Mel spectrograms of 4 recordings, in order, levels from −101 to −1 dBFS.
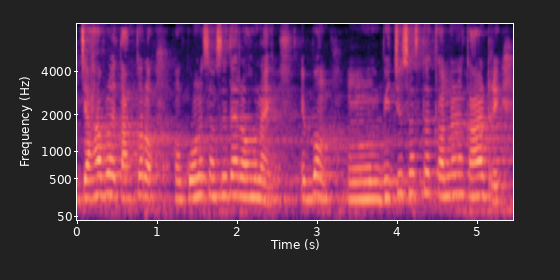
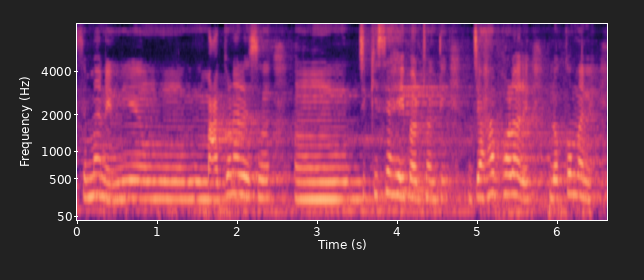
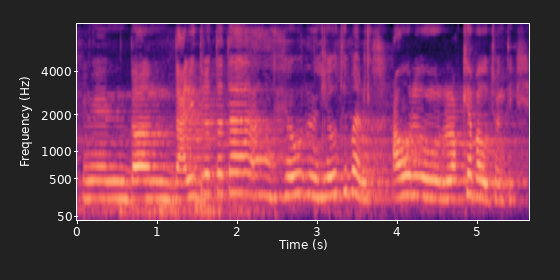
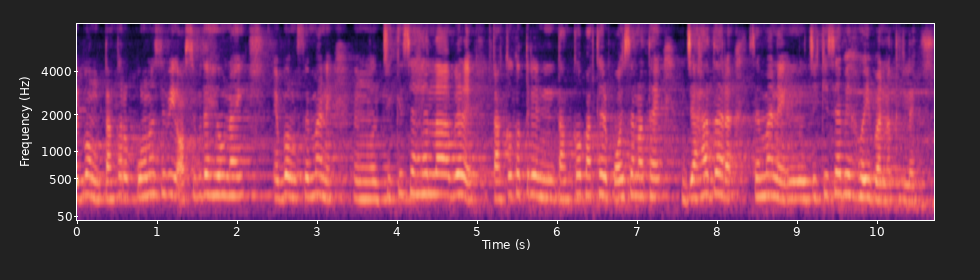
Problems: background sounds at intervals, background conversations at intervals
